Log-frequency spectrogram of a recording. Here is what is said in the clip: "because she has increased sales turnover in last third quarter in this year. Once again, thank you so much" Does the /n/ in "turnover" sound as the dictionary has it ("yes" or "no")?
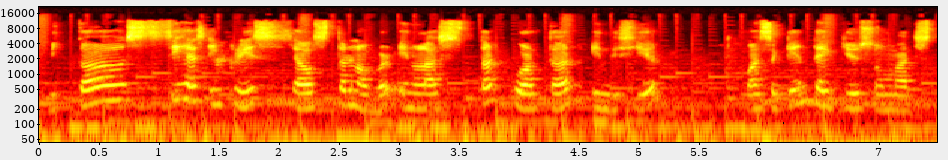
yes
